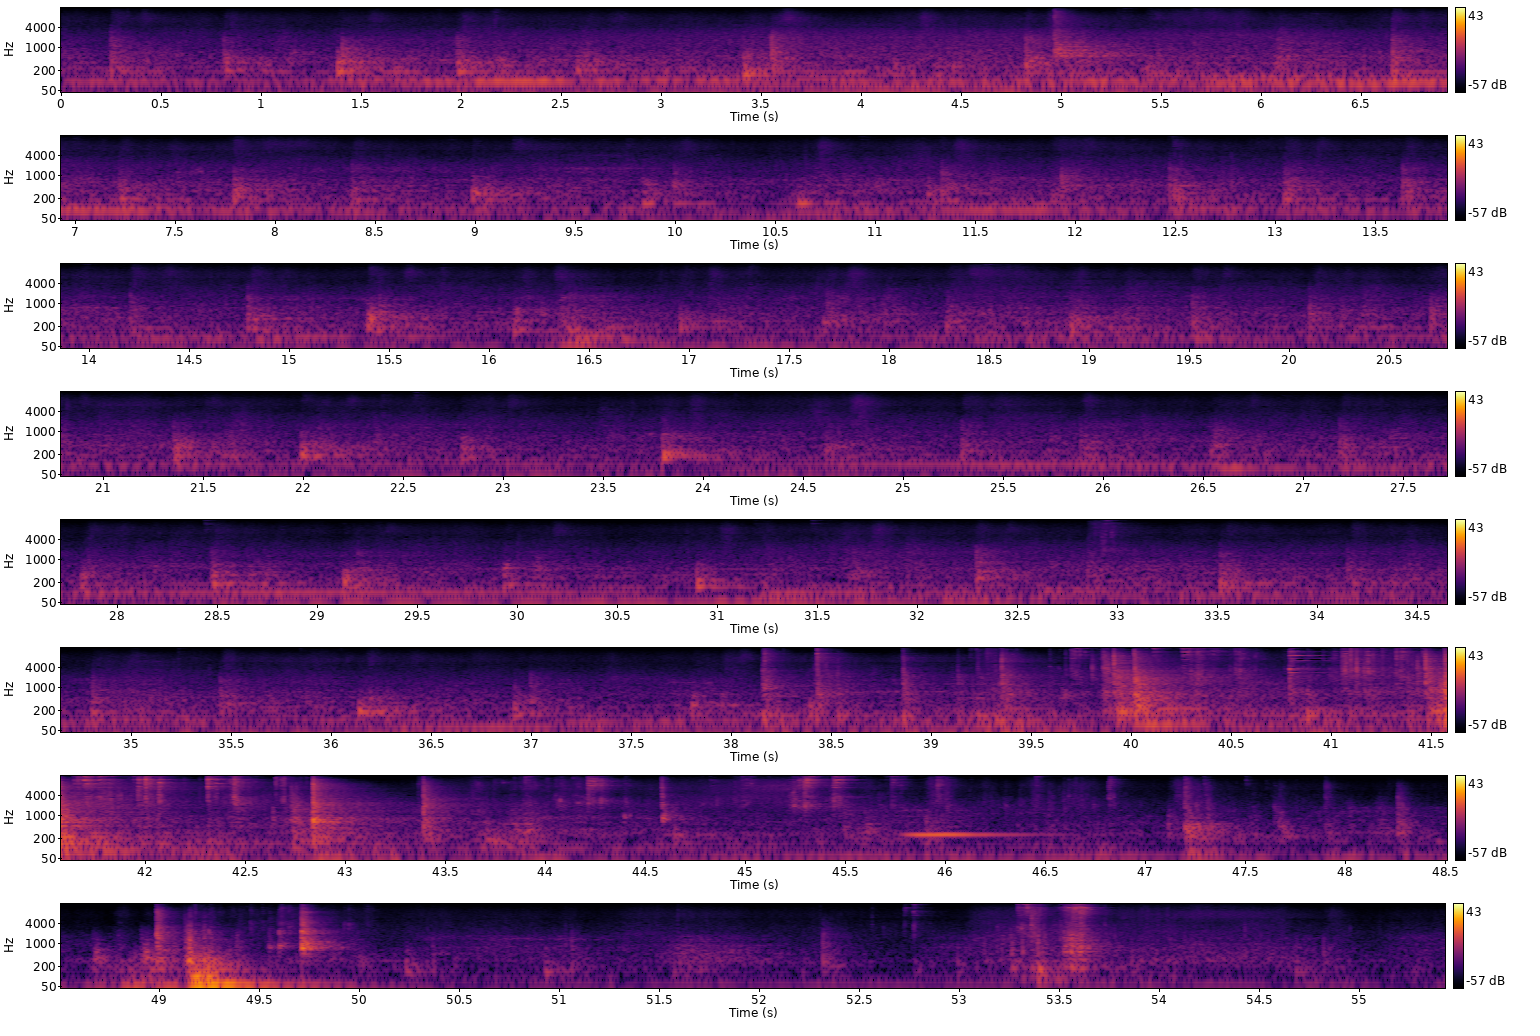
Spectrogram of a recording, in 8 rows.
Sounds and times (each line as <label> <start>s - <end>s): my steps upstairs 0.0s - 54.0s
traffic 0.2s - 15.2s
traffic 31.2s - 47.0s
